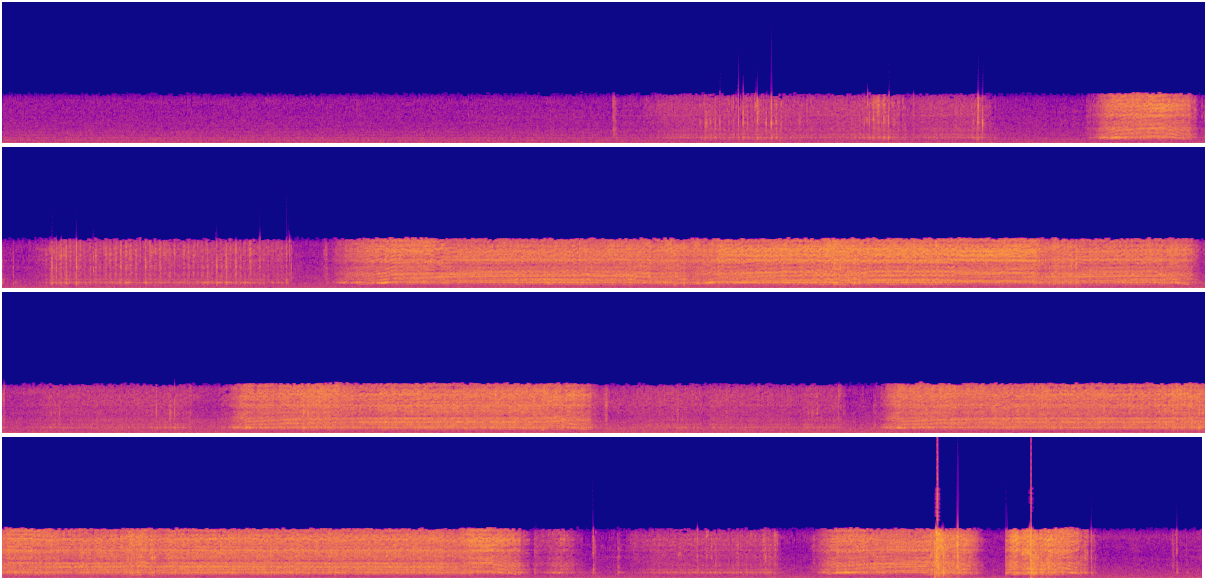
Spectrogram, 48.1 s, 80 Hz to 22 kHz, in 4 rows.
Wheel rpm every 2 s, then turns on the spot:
0, 0, 0, 30, 20, 50, 30, 50, 160, 140, 160, 130, 30, 130, 140, 30, 90, 160, 160, 170, 80, 20, 110, 60.
6-14 24-26 30-32 46-48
